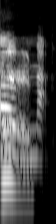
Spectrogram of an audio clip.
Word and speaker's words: Herod: I know I said it wrong, but Well, I just I know you learned, said it wrong, know, too. I really honestly had because it's Herod.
